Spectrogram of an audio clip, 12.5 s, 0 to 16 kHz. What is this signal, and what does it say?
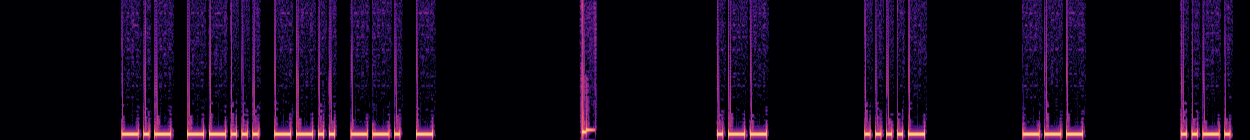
Morse code, heard as a keyed tone, about 22 wpm, spaced as for 12 wpm, 700 Hz. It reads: K7ZGT W4OF
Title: USA Call Signs - 5 Characters - 6x Character Spacing - 22wpm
